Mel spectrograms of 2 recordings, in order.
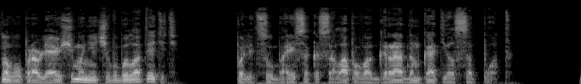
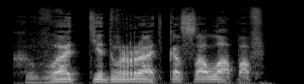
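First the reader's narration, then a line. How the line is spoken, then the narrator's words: Menacing declaration. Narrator (Russian): грозно заявил Кричко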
